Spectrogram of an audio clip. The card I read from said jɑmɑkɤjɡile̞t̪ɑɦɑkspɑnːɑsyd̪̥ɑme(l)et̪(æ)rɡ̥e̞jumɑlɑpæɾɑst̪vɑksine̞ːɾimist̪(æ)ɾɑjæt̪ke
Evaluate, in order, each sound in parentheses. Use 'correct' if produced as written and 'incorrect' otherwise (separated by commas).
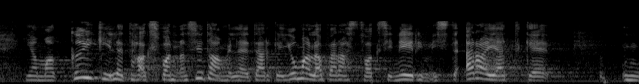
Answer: correct, correct, correct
